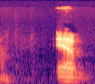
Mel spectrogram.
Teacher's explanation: the sounds m and n are made through your nose · when you hold your nose you cannot make these sounds because the sound is made in the nose they're called nasal sounds so say m now plug your nose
